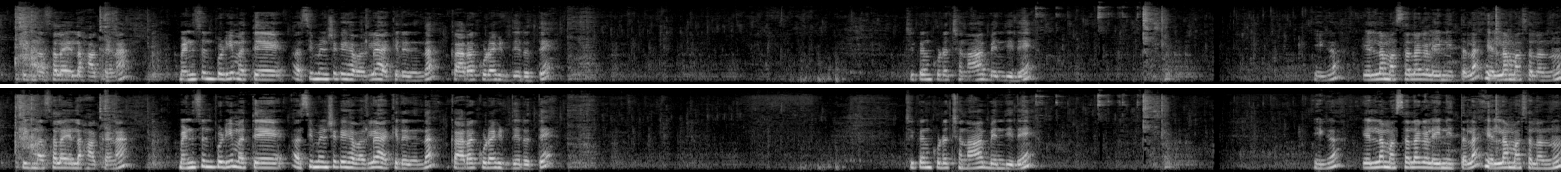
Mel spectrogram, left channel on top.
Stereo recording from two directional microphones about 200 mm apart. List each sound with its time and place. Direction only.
0.5 s speech: 50° right (ahead or behind)
9.1 s speech: 50° right (ahead or behind)
13.2 s speech: 45° right (ahead or behind)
